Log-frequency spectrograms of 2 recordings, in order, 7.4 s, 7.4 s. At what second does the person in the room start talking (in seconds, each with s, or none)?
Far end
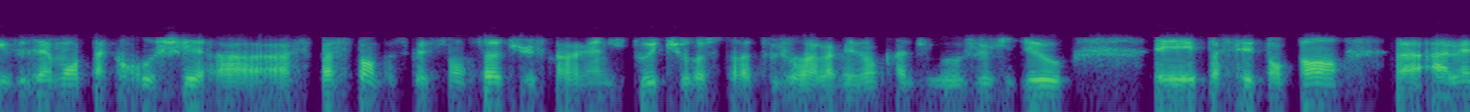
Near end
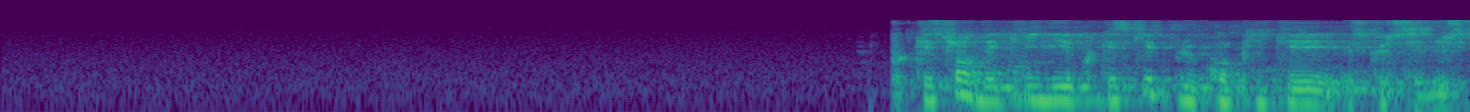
4.4 s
